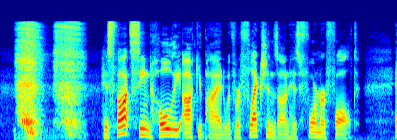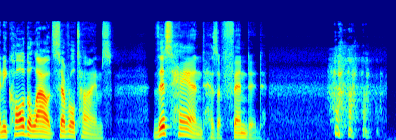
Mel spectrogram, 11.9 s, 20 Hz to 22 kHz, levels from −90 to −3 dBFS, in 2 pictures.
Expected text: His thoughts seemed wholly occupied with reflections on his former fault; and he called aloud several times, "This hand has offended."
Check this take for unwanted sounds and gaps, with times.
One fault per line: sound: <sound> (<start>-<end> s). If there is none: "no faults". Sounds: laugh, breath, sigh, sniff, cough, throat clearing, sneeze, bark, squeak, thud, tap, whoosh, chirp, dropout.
sound: sniff (0.2-1.3 s)
sound: laugh (10.8-11.7 s)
